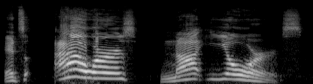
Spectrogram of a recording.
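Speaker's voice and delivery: high, loud, slow protest; indignant call from afar. Acted. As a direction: shout it across the room to stake a claim. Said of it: "a head peek out from a corner saying".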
